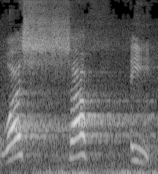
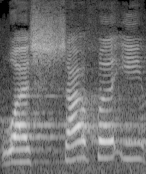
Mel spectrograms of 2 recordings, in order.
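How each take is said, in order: First: The f sound is held cleanly with no bounce. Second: The f sound is released with a bounce. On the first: The speaker calls it right. "ada fa mati" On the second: The speaker calls it wrong. "bukan wasyafi, bukan gitu"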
